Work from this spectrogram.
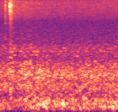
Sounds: Laughter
